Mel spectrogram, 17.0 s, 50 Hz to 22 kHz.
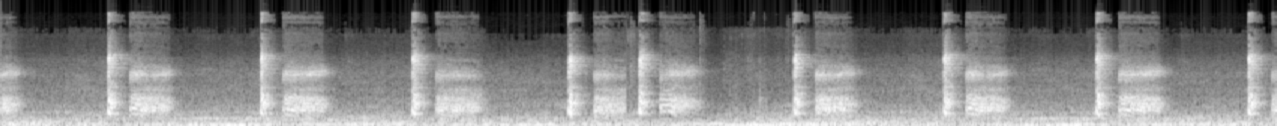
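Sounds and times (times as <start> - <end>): gecko calling: 0.0 - 0.4, 1.4 - 2.5, 3.4 - 4.6, 5.4 - 6.6, 7.5 - 9.6, 10.5 - 11.6, 12.5 - 13.6, 14.5 - 15.7, 16.6 - 17.0.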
